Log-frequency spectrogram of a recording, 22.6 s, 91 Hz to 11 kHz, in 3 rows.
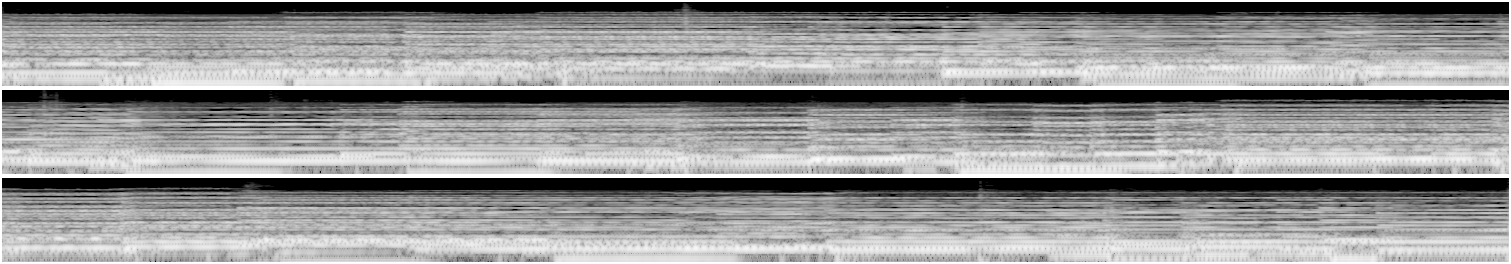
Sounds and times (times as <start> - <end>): Organ: 0.0 - 22.6.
